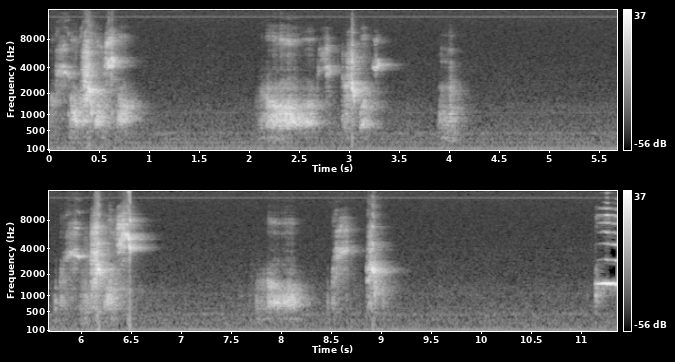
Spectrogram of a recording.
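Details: Pet parrot talking and copying its owner's coughing indoors: a series of short, harsh, breathy bursts with raspy overtones, some clipped and cough-like, arriving in clusters about every one to two seconds with quiet gaps between.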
